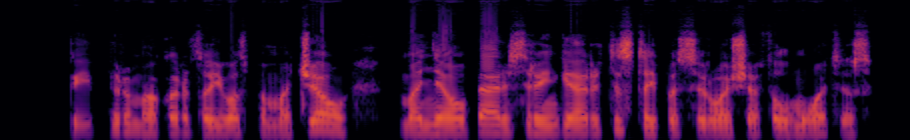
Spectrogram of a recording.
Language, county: Lithuanian, Kaunas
